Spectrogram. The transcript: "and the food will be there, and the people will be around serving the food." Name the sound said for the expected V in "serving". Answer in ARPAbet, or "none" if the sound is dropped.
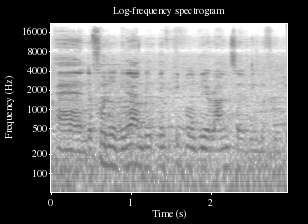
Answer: B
